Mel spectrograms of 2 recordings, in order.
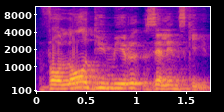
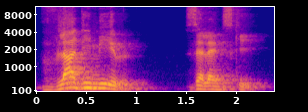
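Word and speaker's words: Volodymyr Zelenskyy: Um Vlad uh Volimeir Zalinski. That is his name in Ukrainian because he's Ukrainian, right? However, do you know what they call Vimeir Zalinski in Russia? They call him Vladimir Zalinski.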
